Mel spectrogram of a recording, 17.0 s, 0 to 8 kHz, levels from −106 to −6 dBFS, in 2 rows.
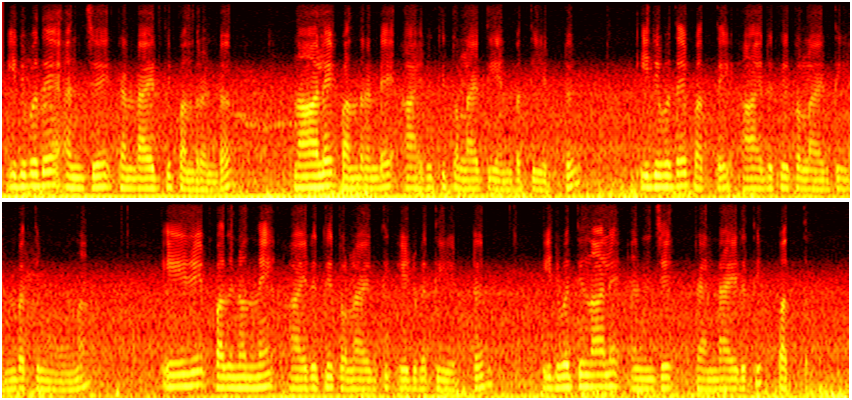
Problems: none marked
